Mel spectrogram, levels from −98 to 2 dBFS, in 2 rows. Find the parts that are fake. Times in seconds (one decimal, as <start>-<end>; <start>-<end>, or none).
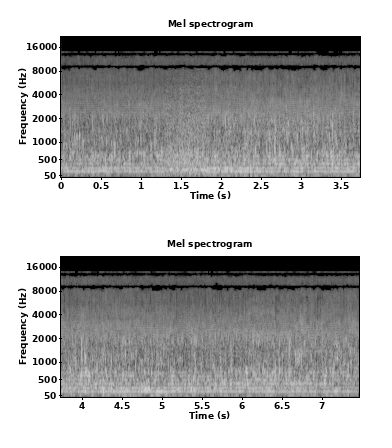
0.0-1.3; 1.8-7.5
